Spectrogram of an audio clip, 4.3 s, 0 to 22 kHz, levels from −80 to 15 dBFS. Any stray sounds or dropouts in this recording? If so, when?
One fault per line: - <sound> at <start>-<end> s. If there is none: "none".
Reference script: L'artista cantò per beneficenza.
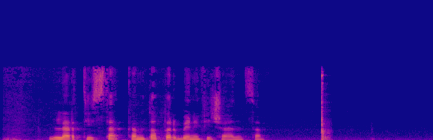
- thud at 3.2-3.3 s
